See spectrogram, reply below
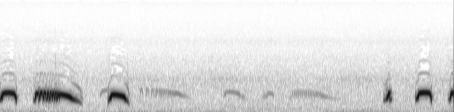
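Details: Spotted dove of the Malai strain, a one-year-old decoy bird in Vietnam calling to lure wild doves: a low cooing phrase of short coos around one long, drawn-out falling coo, a pause, then the phrase starts again.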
